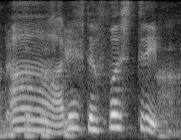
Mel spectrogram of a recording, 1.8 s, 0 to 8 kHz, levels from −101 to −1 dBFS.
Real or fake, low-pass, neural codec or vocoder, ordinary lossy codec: real; none; none; none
